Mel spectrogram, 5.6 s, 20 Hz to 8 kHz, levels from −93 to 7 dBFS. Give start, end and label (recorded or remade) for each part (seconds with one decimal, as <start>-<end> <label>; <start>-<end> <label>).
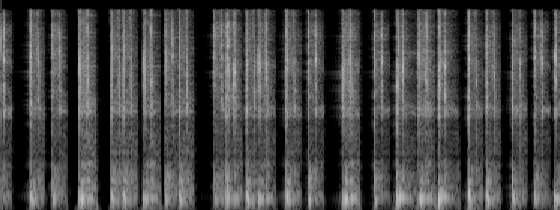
0.0-0.6 remade; 0.6-2.0 recorded; 2.0-5.6 remade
